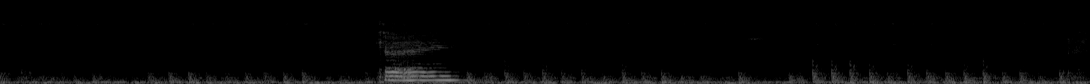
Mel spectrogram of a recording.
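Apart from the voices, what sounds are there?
coloured pencil shading on paper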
